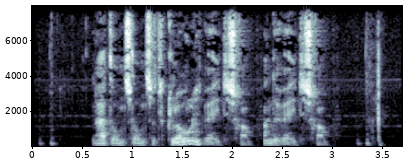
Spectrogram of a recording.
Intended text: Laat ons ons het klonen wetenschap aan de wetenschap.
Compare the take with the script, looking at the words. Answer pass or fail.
pass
